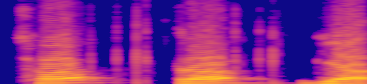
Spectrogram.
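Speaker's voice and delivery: छत्रज्ञ spoken very slowly, every cluster held; slow drawn-out term. Shown as a demonstration. Teacher stretching छत्रज्ञ slowly for students. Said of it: "याद रखिए कि छत्रज्ञ".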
